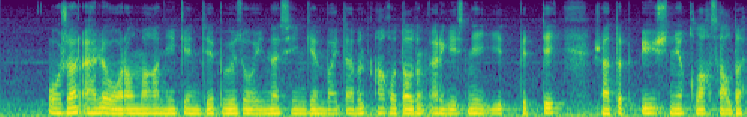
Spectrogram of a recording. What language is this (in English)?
Kazakh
